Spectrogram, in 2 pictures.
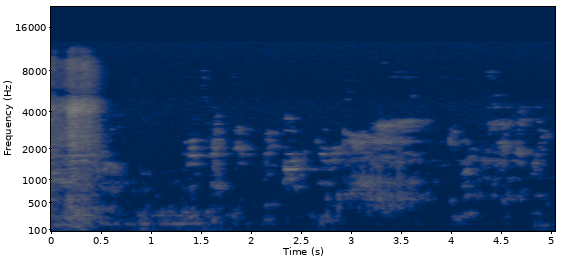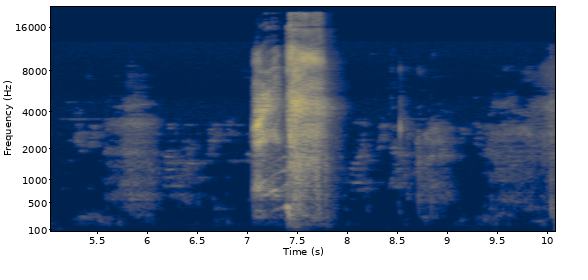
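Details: One sharp, explosive double sneeze rising out of faint background talk and room noise.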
